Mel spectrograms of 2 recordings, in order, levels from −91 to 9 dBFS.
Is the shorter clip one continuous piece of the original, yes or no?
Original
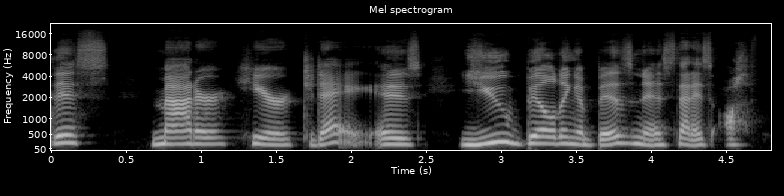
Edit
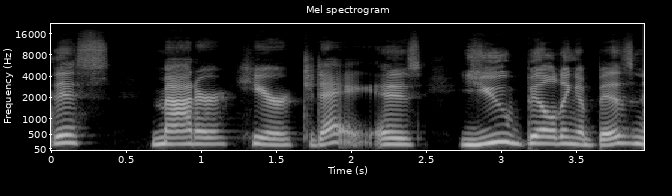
yes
